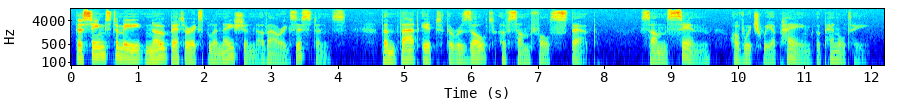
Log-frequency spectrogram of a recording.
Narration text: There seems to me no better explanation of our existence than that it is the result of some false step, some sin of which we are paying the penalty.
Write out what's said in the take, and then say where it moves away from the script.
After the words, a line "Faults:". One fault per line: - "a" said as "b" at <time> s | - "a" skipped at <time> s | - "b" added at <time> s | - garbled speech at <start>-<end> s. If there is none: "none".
There seems to me no better explanation of our existence than that it the result of some false step, some sin of which we are paying the penalty.
Faults:
- "is" skipped at 5.6 s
